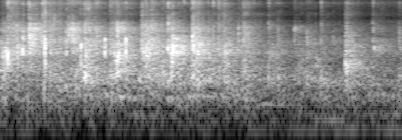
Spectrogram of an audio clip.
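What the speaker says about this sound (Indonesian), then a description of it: "Tepuk tangan dulu Bapak Ibu." A church audience at a catechesis gathering claps in steady, fairly close applause of many hands for the whole few seconds, with no talk over it.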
